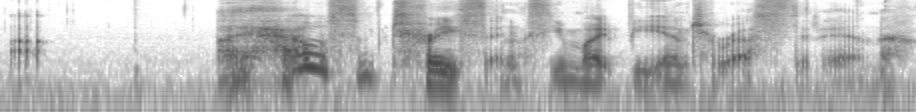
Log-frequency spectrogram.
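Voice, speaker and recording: Low voiced guy chatting through a game, slow n creaky, little explainer asides. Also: huge pitch swings, crowd noise. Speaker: gaming YouTuber. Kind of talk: casual game commentary.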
